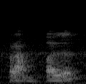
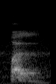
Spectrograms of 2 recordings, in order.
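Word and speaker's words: ប្រាំពីរ: Okay, this is also 7, okay, so one more time, for 7, written, prampi, prampi, spoken, you have two options, prampel, prampel, or mpel, mpel.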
